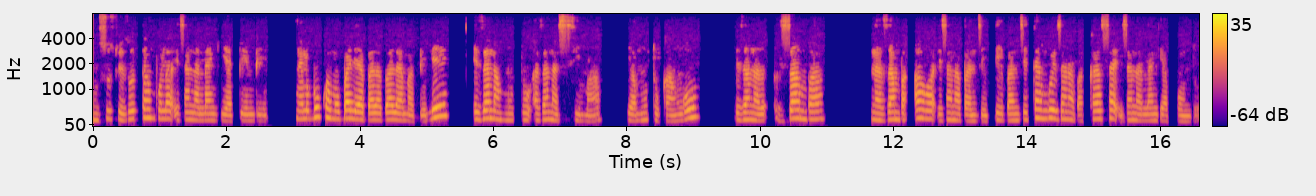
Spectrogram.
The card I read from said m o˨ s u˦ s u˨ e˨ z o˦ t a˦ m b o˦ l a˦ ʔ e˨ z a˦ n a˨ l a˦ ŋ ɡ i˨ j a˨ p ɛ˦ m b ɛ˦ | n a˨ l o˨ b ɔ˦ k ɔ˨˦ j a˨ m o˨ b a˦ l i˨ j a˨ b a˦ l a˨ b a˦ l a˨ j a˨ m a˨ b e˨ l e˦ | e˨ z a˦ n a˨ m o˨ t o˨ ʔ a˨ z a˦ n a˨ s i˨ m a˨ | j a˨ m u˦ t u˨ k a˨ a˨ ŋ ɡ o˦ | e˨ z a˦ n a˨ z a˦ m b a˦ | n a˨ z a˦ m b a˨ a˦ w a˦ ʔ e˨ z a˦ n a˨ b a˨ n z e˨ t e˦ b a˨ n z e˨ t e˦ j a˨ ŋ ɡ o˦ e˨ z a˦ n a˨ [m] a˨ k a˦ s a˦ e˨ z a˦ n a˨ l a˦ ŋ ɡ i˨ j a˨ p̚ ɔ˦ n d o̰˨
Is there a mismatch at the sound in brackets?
yes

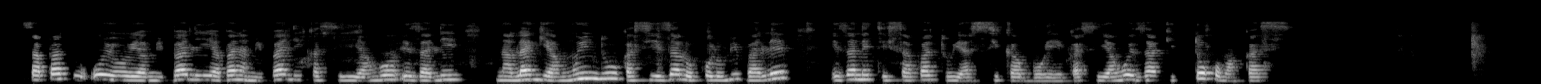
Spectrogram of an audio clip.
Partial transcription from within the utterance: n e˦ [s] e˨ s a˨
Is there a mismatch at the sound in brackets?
yes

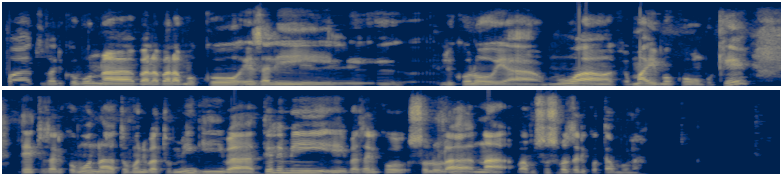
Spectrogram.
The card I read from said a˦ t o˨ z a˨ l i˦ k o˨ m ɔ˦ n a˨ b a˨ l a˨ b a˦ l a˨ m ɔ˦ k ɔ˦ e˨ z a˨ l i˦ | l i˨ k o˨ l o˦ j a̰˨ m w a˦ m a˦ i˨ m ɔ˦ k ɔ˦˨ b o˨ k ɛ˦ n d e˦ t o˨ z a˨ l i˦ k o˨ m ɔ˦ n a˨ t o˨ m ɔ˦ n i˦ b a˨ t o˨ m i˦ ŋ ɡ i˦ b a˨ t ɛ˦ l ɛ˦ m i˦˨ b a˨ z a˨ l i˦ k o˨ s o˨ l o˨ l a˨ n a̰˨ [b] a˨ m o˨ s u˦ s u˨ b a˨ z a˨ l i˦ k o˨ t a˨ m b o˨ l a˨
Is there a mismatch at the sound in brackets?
no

